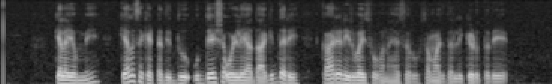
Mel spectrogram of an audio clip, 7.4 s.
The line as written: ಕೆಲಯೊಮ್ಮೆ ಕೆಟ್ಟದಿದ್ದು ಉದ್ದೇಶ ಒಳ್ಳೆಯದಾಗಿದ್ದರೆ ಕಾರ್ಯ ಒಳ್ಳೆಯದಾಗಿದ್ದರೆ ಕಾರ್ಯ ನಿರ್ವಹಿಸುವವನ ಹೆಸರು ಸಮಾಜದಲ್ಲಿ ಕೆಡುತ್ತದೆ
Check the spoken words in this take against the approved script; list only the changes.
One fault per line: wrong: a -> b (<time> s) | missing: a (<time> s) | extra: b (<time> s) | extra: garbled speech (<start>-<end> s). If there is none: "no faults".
extra: ಕೆಲಸ (1.6 s)
missing: ಒಳ್ಳೆಯದಾಗಿದ್ದರೆ ಕಾರ್ಯ (4.6 s)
